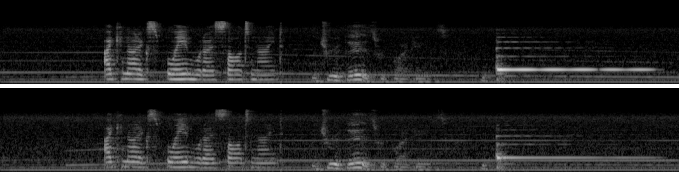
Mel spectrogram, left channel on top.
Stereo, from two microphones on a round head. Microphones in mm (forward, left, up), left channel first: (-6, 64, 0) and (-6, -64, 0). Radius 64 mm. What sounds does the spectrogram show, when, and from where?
1.0 s a woman speaking: 55° left (ahead or behind), 1.8 m
3.1 s a man speaking: 5° left (ahead or behind), 5 m
5.0 s a piano: 15° left (ahead or behind), 2.5 m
